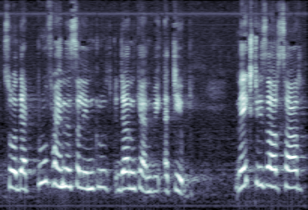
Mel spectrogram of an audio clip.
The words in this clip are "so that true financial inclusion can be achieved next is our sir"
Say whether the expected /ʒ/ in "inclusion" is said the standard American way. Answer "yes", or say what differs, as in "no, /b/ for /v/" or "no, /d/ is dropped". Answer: no, /z/ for /ʒ/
